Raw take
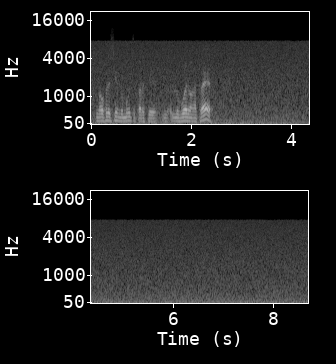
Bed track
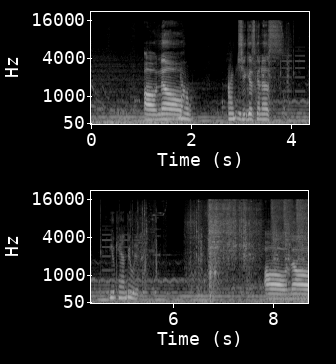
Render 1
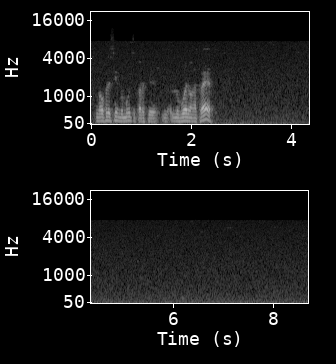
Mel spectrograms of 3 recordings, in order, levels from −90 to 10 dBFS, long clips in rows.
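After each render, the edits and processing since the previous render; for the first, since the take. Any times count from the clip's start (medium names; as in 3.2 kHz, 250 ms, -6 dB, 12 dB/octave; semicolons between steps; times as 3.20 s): noise print and reduce 11 dB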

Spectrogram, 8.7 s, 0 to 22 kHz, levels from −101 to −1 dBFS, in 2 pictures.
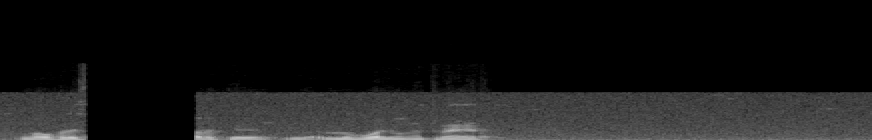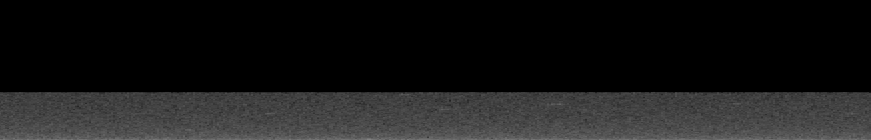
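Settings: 0.43–0.98 s: mute; 1.89–2.40 s: high-order bell 780 Hz -15.5 dB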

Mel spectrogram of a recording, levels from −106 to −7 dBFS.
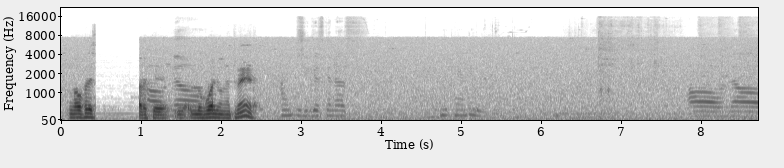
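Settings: add bed track -26 dB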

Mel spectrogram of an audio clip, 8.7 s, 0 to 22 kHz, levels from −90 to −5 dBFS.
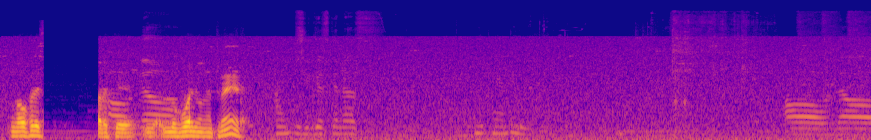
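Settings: trim +12 dB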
